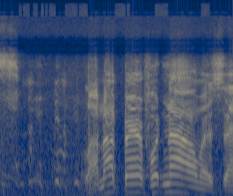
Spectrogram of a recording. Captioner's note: laughing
